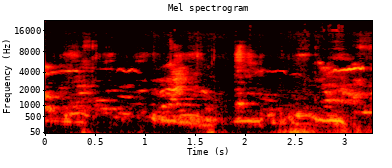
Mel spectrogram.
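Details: Giribaz pigeons give soft, rolling coos in uneven bursts, with low thumps and a faint voice behind them.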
